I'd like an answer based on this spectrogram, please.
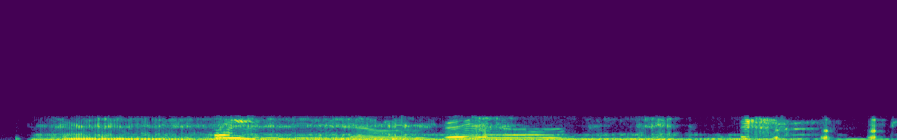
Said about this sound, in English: What was that? That's … snoring.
